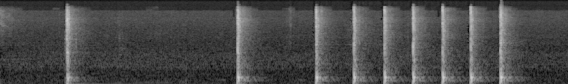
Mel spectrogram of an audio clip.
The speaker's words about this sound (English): Mr. Nosey was going past the fence when he heard hammering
